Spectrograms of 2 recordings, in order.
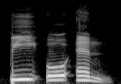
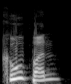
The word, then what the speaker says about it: coupon: That is the correct pronunciation. COUPON. इसको again हम mispronounce करते हैं coupon. But coupon is wrong pronunciation.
